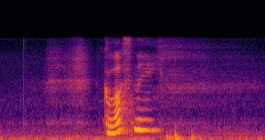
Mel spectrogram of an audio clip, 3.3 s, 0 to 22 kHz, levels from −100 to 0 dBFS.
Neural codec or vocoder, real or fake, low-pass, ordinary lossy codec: none; real; 7.2 kHz; none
